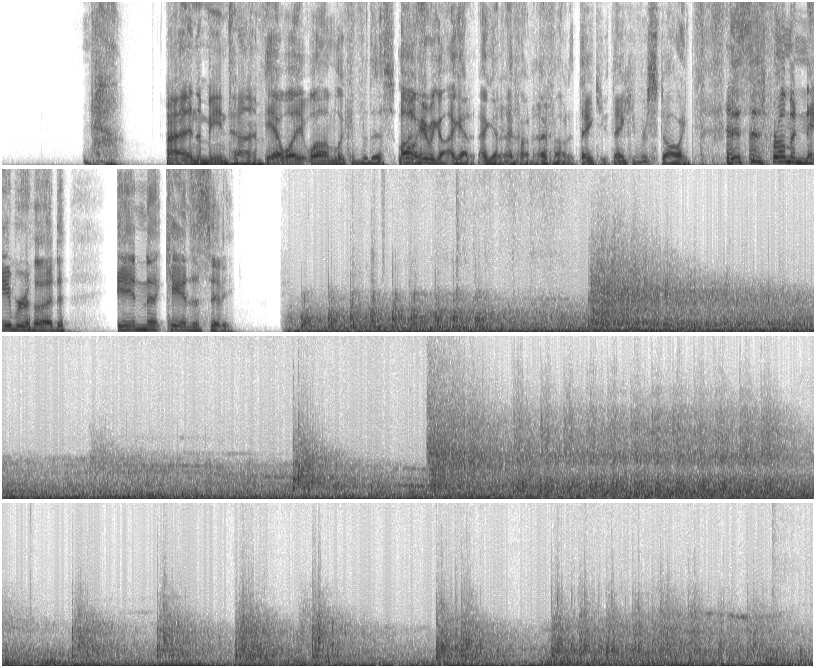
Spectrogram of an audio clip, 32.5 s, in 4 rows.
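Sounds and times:
speech: 1.7s - 10.5s
gunshots in a Kansas City neighborhood celebration: 11.0s - 18.2s, 19.1s - 32.4s
explosions in a Kansas City neighborhood celebration: 11.0s - 32.4s.

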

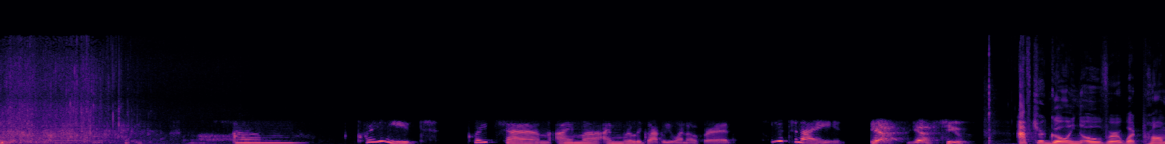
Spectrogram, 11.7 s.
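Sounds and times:
splash of leaping into water: 0.0s - 1.8s
speech: 4.0s - 11.6s.

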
